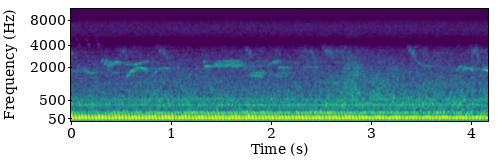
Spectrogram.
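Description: Scattered short bird chirps and whistles, over a steady low hum.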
